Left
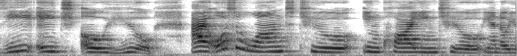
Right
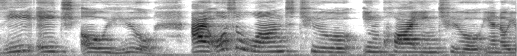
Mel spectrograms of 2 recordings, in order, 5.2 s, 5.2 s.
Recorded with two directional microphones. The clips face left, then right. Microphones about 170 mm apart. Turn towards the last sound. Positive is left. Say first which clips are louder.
# left 4 dB
turn(degrees=20)  # may be behind; listen again after turning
